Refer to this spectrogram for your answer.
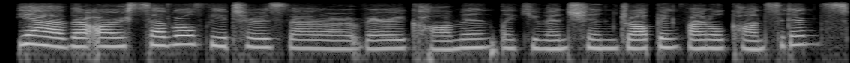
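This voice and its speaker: Against a quiet background, a woman with a Thai accent speaks at a fairly high pitch with fairly even intonation, the sound dry and close with no echo. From Thailand. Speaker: interviewee, international student. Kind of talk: interview.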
